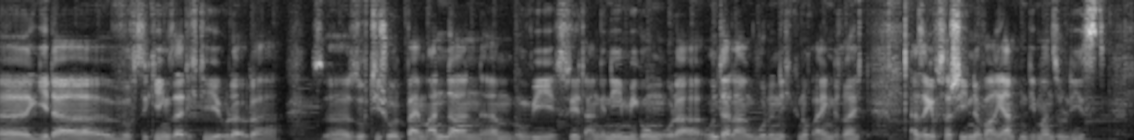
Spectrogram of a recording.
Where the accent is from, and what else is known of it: Berlin, Germany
